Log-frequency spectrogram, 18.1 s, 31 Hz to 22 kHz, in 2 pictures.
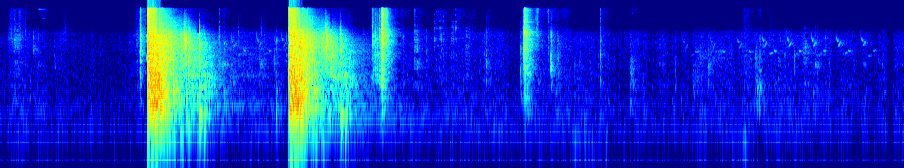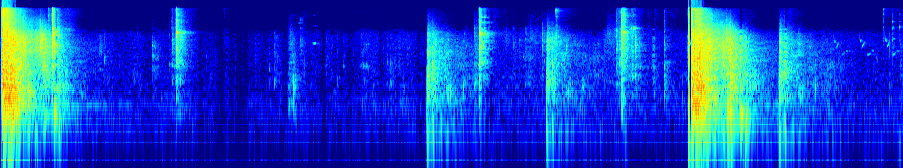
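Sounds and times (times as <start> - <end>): rifle shots with ringing echo: 1.4 - 2.3, 2.9 - 4.0, 9.0 - 9.9, 13.3 - 14.9, 15.9 - 17.5.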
